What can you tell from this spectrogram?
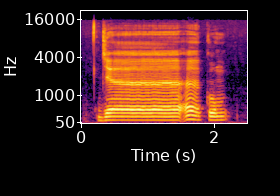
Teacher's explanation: Ja'akum, ja'a satu perkataan dan ada tanda ombak di situ. Hukum dia mad wajib, mad wajib muttasil. Mad wajib muttasil, cara bacaan 4-5 ataupun panjang dia.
